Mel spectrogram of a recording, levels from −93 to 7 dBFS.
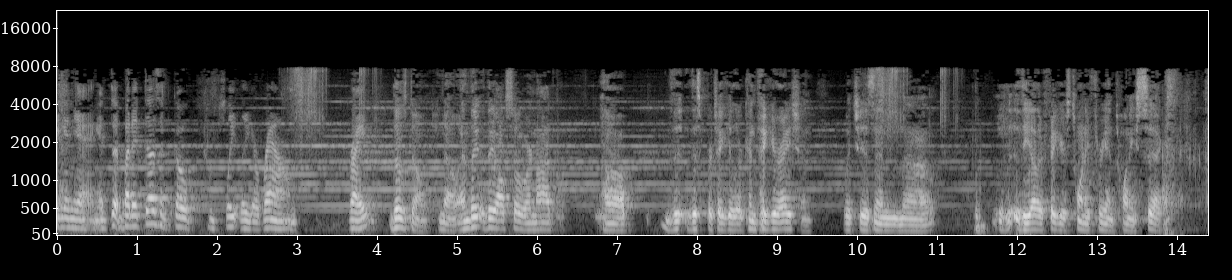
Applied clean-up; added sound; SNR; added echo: none; Piano + Coin (dropping); 17 dB; none.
